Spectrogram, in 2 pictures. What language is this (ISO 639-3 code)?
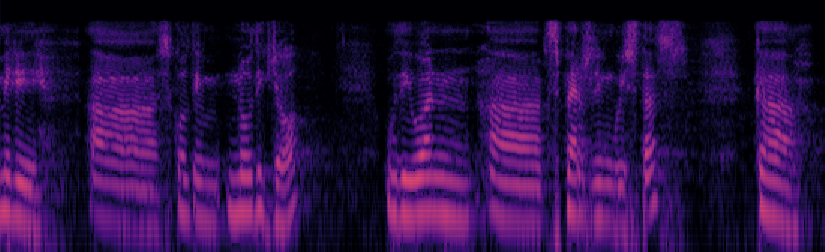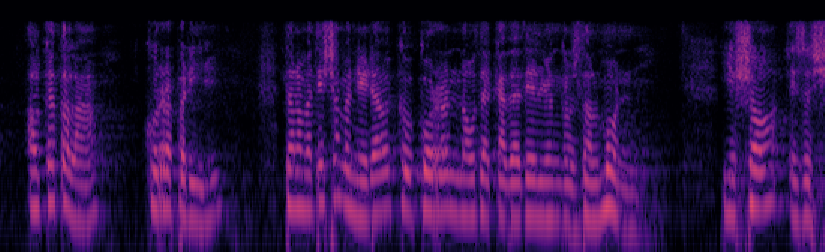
cat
